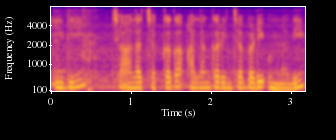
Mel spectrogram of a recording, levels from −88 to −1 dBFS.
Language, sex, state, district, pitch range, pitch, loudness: Telugu, female, Telangana, Komaram Bheem, 180-195 Hz, 185 Hz, -16 LUFS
